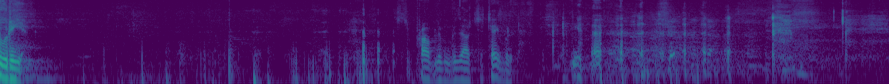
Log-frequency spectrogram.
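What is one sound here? An elderly man speaks haltingly into a microphone.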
